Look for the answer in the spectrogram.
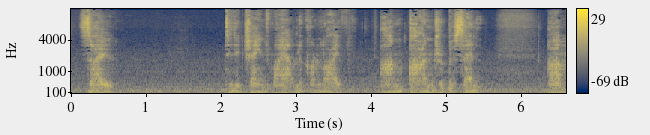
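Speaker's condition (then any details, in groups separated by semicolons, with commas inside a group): Laryngectomy; laryngectomy for thyroid cancer, trachea partly removed, neck stoma valve; terminal stage 4 cancer, radiotherapy, radioiodine, three surgeries; breathes through neck, presses valve to speak, swallowing trouble, mucus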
